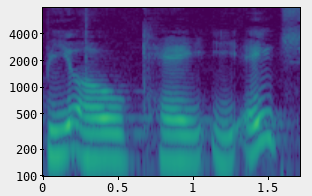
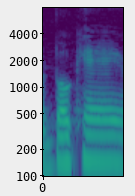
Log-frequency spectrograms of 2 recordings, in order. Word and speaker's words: bokeh: community you might see it as the word b-o-k-e-h and pronounced either bokeh or bokeh depending on how you actually want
